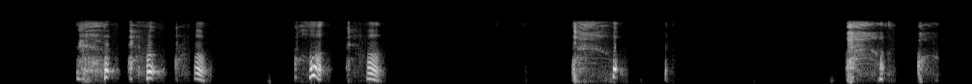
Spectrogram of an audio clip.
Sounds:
Cough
